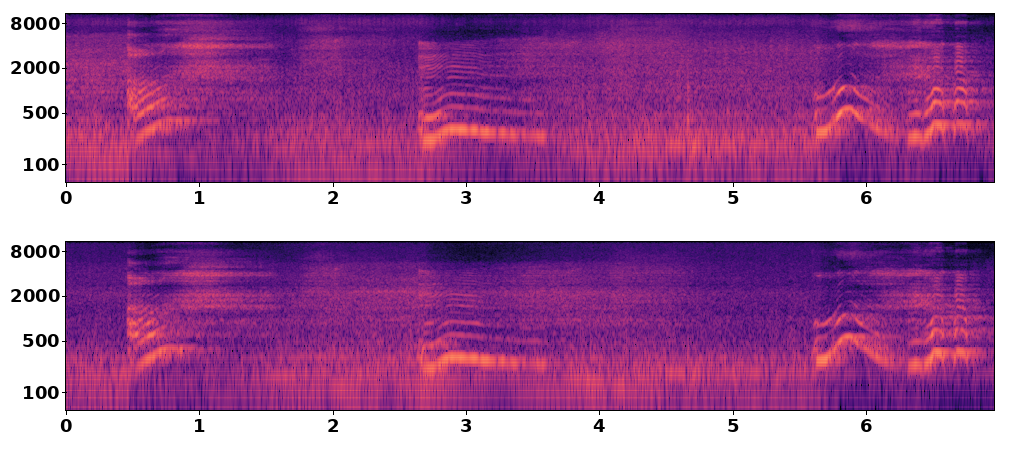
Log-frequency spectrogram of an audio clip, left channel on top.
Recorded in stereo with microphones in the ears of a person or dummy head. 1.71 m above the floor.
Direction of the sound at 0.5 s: 15° left (ahead or behind).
